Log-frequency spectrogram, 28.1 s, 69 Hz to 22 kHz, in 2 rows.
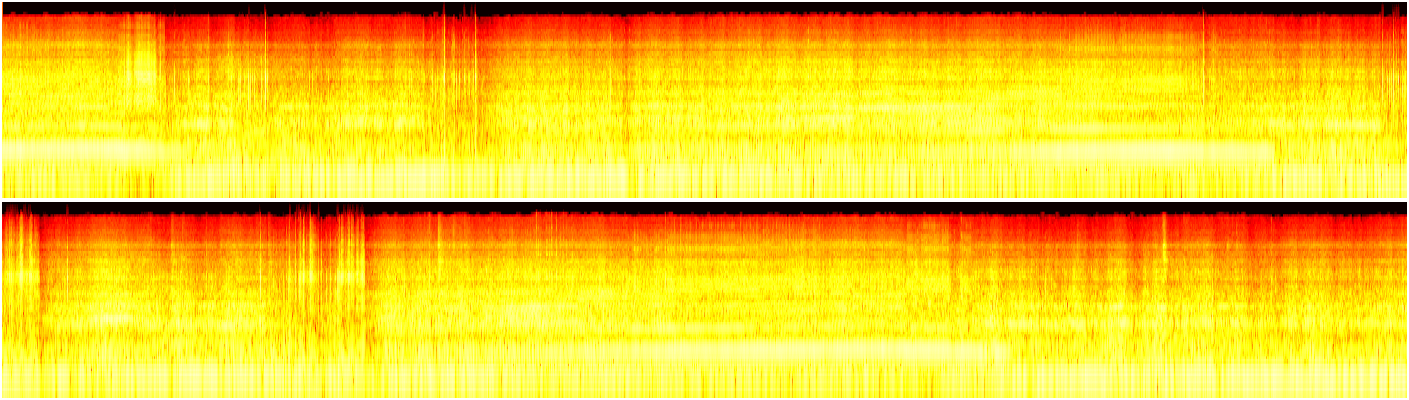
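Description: Honda 1600 race car engine heard from inside the stripped cabin, pulling hard. Its revs climb slowly through the gears and drop abruptly three times: about two seconds in, about halfway through, and near the end. A few sharp knocks come just after the middle.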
